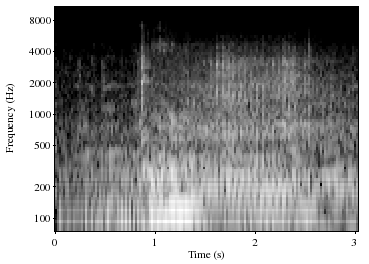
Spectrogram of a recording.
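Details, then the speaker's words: Toyota GT86 engine revving with a rough, uneven tapping about four times a second. The knock is suspected in cylinder four, the engine is judged dead and an engine swap is planned: engine knock. "It definitely sounds in the four. Definitely sounds like it's knocking. Yeah, that's definitely this one."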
